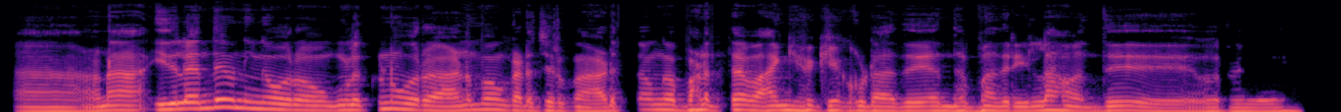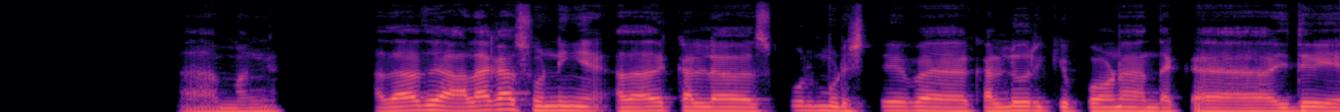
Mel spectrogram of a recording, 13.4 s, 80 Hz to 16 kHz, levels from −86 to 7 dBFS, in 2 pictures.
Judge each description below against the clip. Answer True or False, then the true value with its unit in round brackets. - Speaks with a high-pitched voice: False (140 Hz)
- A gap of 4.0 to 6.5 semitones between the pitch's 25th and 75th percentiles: False (3.0 semitones)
